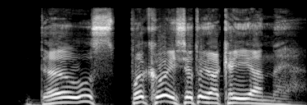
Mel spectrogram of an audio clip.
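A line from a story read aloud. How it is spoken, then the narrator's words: Growling man. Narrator (Russian): зарычал мужик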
